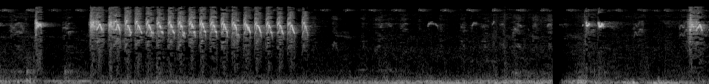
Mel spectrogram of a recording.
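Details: Crimson Sunbird (Sogon) delivering 'gacor nembak nglaper' song: a single sharp note, then a rapid shrill trill of about twenty evenly spaced notes over two seconds, then quiet faint chirps and a short high burst at the end.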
